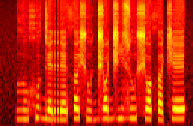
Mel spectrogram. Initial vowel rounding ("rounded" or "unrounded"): rounded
